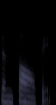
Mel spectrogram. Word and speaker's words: enthalpy: Properties of enthalpy. By the way, that can also be pronounced enthalpy.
